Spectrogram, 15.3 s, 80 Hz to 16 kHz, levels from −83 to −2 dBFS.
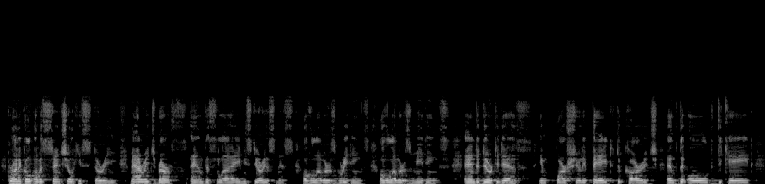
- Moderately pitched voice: Yes, medium, 145 Hz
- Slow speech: Yes, slow, 105 wpm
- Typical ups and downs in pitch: No, narrow, 1.1 semitones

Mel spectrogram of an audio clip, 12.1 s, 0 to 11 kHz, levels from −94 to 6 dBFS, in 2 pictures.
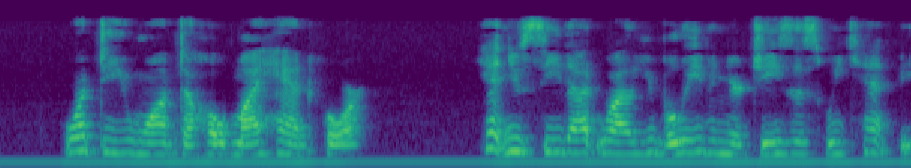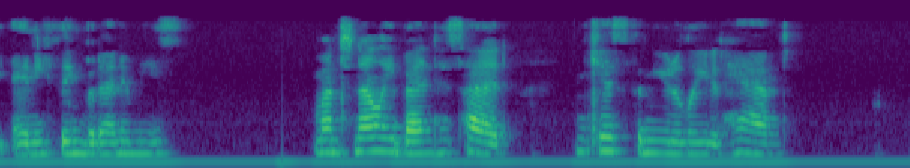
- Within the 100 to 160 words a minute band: No, average, 170 wpm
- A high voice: Yes, high, 205 Hz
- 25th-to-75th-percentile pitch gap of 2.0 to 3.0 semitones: Yes, narrow, 2.6 semitones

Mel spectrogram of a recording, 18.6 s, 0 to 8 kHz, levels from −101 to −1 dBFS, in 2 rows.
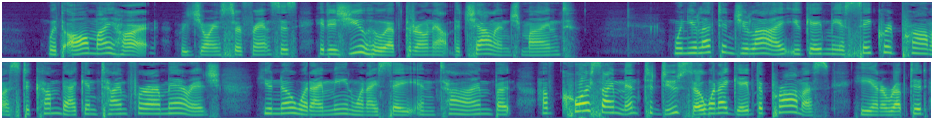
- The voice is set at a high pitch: Yes, high, 235 Hz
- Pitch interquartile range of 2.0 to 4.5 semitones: No, average, 5.1 semitones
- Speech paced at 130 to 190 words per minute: No, average, 200 wpm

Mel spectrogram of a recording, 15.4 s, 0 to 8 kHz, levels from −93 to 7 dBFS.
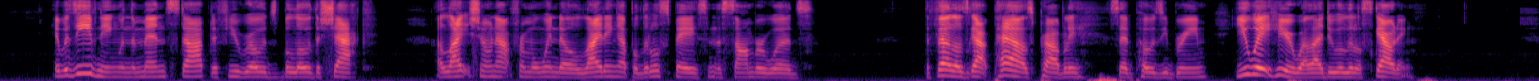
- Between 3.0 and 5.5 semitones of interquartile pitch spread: No, narrow, 2.5 semitones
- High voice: No, medium, 175 Hz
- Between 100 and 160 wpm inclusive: No, average, 180 wpm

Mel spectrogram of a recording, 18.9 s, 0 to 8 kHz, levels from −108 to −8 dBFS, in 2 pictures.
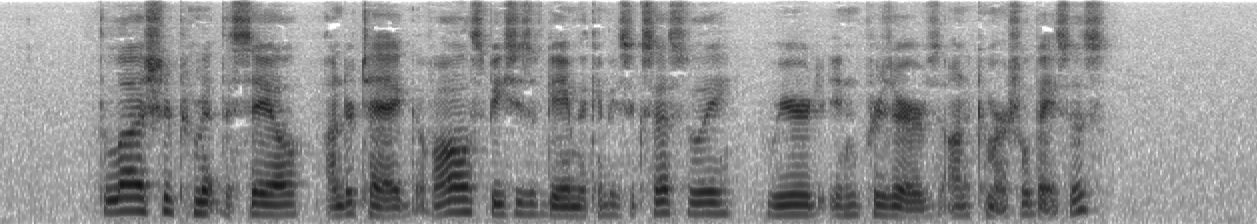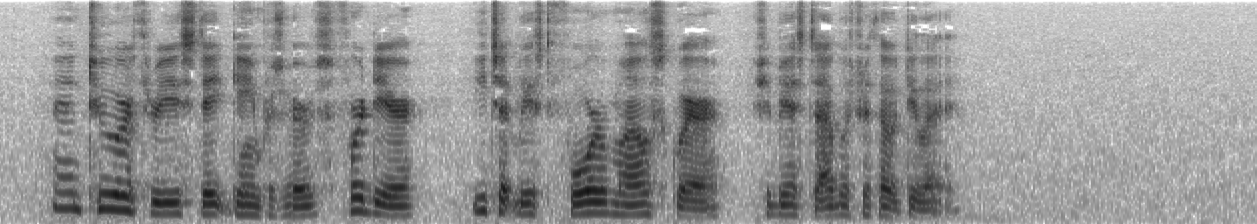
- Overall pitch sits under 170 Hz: Yes, medium, 140 Hz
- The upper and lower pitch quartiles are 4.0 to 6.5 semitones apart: No, average, 3.3 semitones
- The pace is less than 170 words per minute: Yes, slow, 135 wpm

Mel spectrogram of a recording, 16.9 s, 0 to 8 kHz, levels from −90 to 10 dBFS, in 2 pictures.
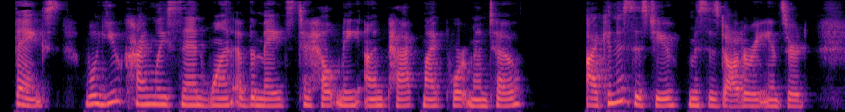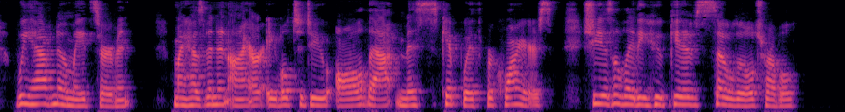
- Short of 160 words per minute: No, average, 175 wpm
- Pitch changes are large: No, average, 2.8 semitones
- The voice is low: No, medium, 185 Hz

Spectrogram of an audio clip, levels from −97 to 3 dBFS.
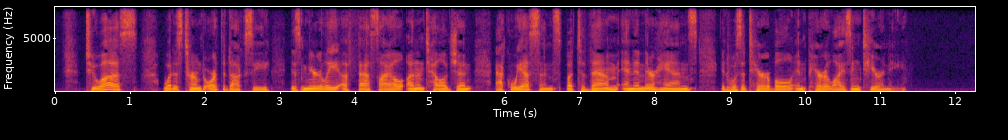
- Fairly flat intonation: No, average, 3.3 semitones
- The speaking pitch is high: No, medium, 145 Hz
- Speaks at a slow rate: Yes, slow, 125 wpm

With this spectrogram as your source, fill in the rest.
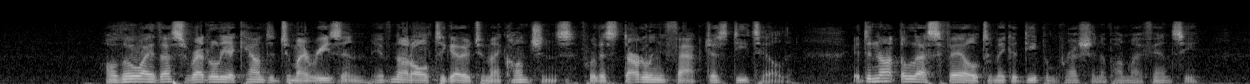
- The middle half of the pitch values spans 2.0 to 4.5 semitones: Yes, average, 3.8 semitones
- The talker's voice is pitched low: Yes, low, 100 Hz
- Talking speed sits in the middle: Yes, average, 165 wpm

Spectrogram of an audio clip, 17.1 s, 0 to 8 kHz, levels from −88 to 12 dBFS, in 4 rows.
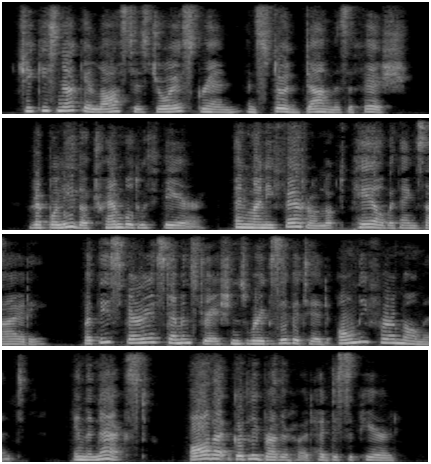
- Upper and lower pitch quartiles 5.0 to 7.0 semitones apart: No, average, 4.4 semitones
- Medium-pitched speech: No, high, 205 Hz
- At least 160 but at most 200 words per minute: No, slow, 135 wpm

